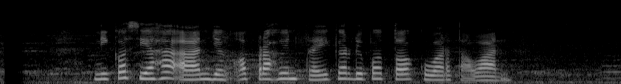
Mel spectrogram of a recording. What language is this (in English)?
Sundanese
